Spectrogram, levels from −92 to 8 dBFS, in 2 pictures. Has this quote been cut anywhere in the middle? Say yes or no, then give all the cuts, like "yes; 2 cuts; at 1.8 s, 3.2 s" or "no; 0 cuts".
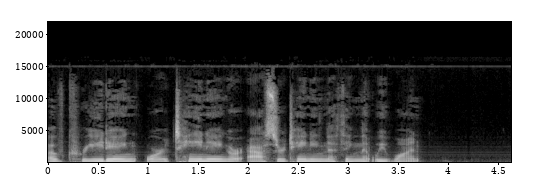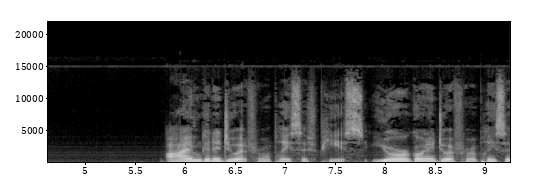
no; 0 cuts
